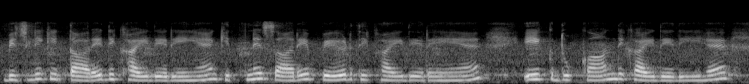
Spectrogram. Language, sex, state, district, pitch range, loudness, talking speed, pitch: Hindi, female, Punjab, Pathankot, 190-235 Hz, -16 LUFS, 160 wpm, 210 Hz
